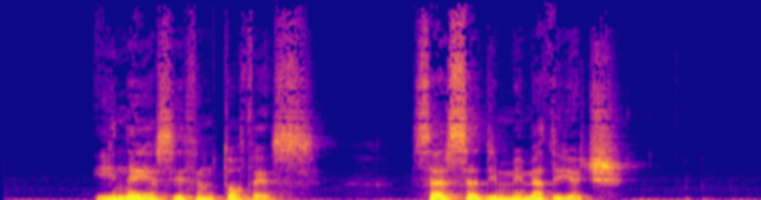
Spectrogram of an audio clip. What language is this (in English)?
Kabyle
